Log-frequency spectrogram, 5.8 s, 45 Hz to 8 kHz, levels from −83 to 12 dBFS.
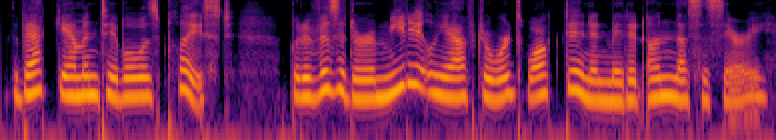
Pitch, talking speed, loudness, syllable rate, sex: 235 Hz, 165 wpm, -16 LUFS, 6.4 syllables/s, female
